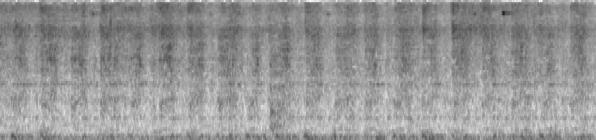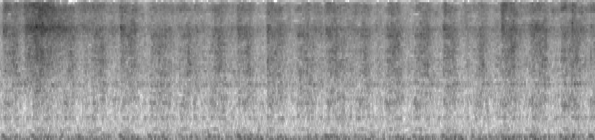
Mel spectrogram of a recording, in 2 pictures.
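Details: Ceiling fan running with only one blade and a ball hanging: slow rhythmic thumping about once a second over a low hum; unbalanced rotor wobbling on every turn.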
